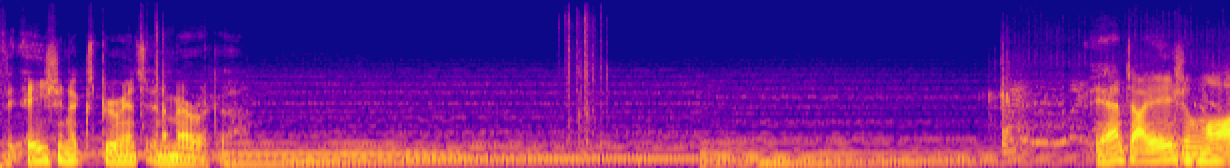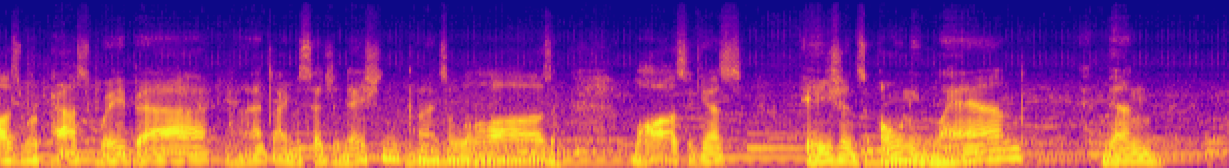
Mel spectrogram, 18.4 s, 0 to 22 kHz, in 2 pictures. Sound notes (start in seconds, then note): 4.2 camera clicking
